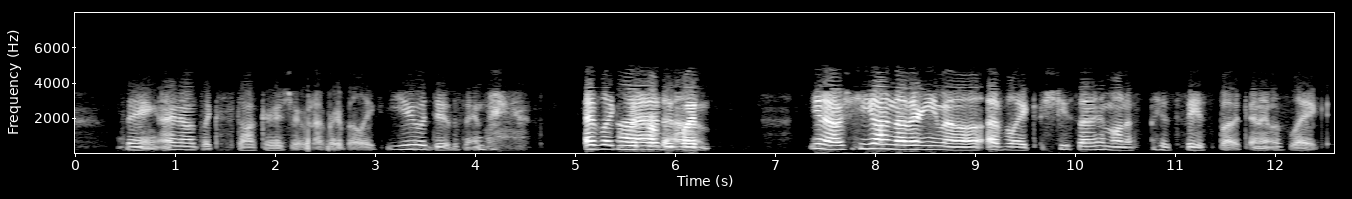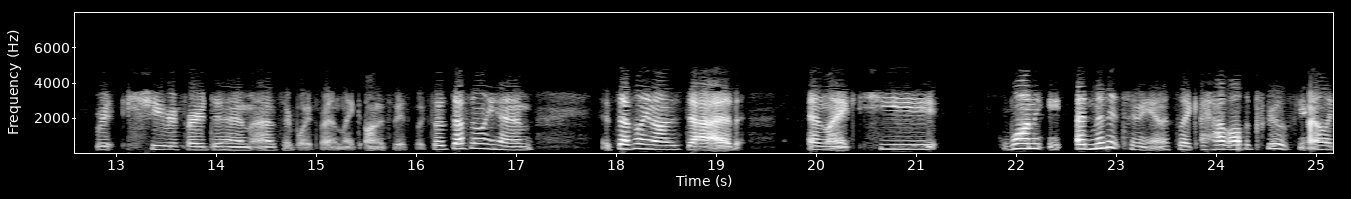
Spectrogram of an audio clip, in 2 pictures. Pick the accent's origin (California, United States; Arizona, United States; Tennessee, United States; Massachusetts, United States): California, United States; Santa Barbara; I'm 24, and I'm from Santa Barbara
